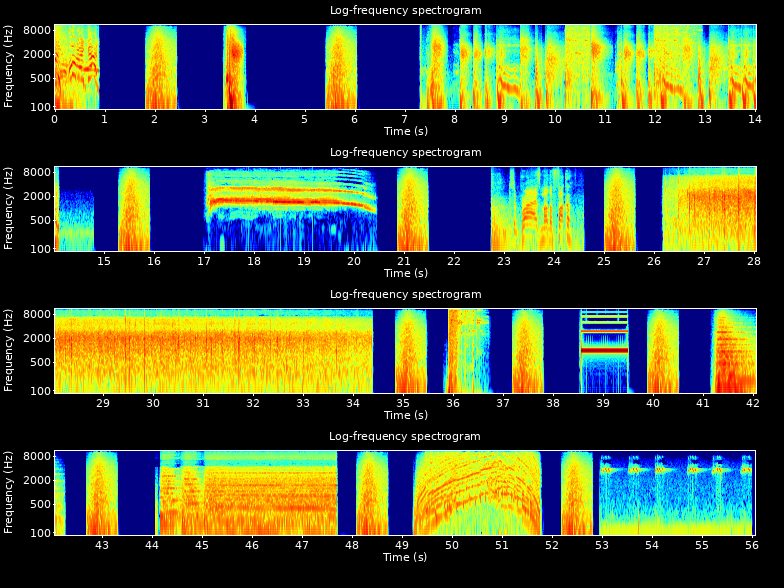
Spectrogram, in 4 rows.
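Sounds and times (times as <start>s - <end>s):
crowd applause: 26.2s - 34.4s.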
